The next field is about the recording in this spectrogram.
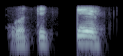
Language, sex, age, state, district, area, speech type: Assamese, male, 60+, Assam, Udalguri, rural, conversation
